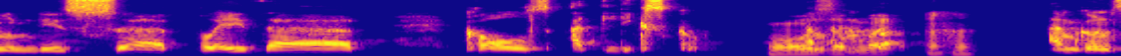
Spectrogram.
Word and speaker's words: Atlixco: yeah i born in this place that calls atlixco i'm going to spell it oh my god yeah because i know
